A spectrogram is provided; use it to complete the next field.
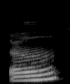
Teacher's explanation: اخفا ہوگا، نون ساکن کے بعد فا ہے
